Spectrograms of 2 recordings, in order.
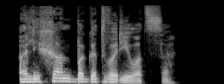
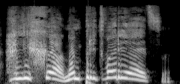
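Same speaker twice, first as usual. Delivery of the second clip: high, loud insistent cry; urgent appeal; 12 semitones higher, 4 dB louder than usual. Acted. Wife trying to reach her husband, urgent. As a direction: try hard to get through to him. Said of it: "Попыталась я достучаться до мужа".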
